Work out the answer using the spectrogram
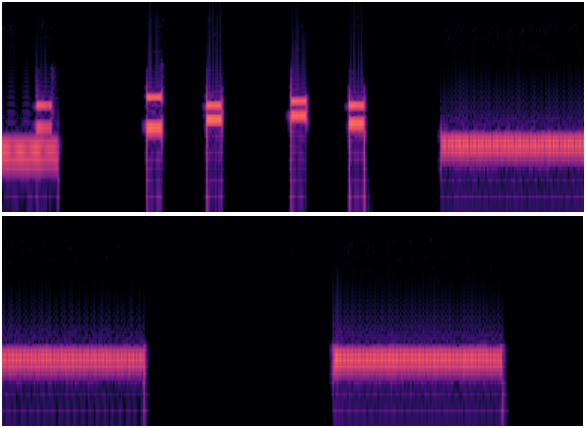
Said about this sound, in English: Here we go. I'm dialing the number right now.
